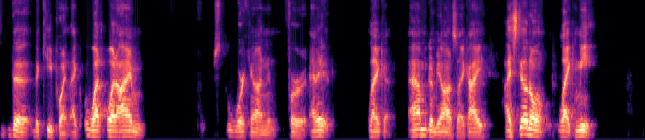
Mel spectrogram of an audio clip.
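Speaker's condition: Stutter; stutter audible during recording; stutter eases in native accent and rehearsed cadence, worse with nerves, blocks when rushing words; repeated sounds, repeated words

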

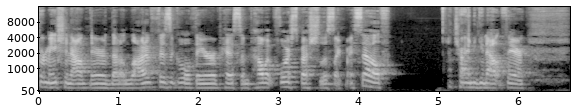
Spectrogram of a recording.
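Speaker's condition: Cleft lip and palate; several facial surgeries

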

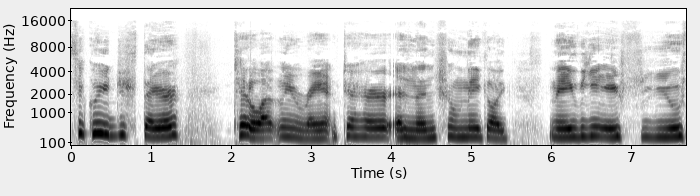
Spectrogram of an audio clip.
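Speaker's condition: Cerebral palsy; more jerking in class

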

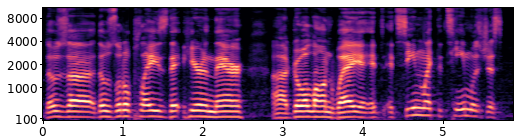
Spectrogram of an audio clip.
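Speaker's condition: No condition

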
